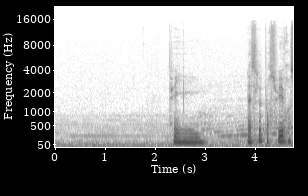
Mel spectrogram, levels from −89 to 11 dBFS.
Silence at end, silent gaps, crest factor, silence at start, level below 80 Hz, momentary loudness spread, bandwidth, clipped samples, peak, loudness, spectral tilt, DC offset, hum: 0 s; none; 18 dB; 0 s; -46 dBFS; 25 LU; 14.5 kHz; under 0.1%; -14 dBFS; -30 LUFS; -6.5 dB/octave; under 0.1%; none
